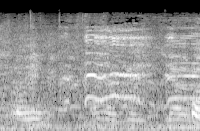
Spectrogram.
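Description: A single drawn-out animal call lasting under a second near the middle, over people talking.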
